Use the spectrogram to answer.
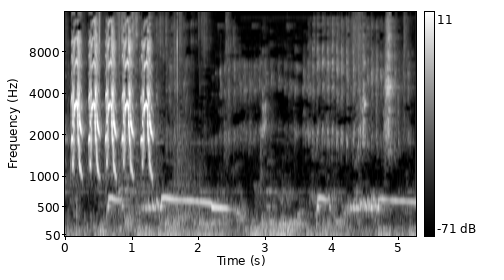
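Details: Nias hill myna, a local hill myna form, used as a lure to make other mynas answer; a rapid run of five loud harsh notes, then a long low steady tone with faint squeaks behind.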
